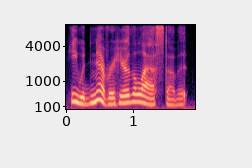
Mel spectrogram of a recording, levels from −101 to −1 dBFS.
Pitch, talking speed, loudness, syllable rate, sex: 190 Hz, 245 wpm, -15 LUFS, 5.0 syllables/s, female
